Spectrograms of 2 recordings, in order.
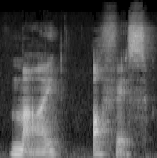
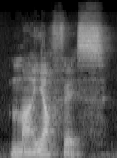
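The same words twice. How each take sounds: First: The two words are said separately. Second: A small y sound links the two words. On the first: The speaker calls it wrong. "I don't separate them like that" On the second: The speaker calls it right. "I merge them together"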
